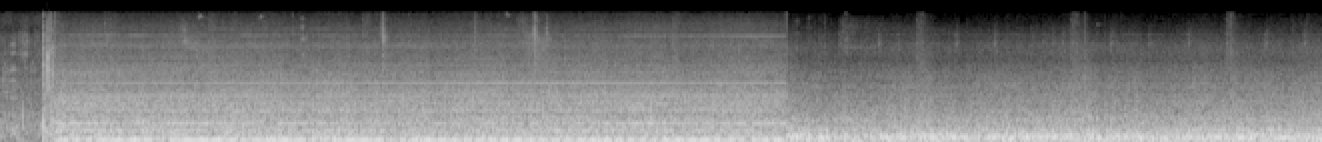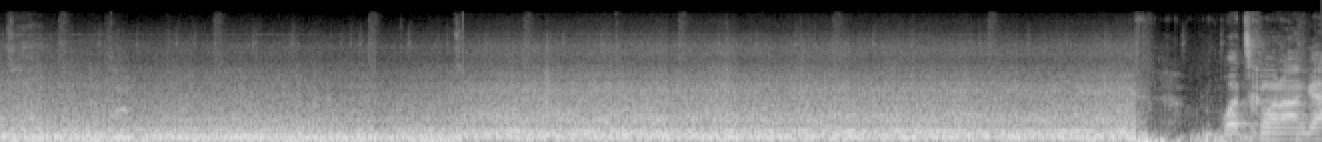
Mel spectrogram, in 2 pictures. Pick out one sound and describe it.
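A jet engine roars steadily from inside an aircraft cabin.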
